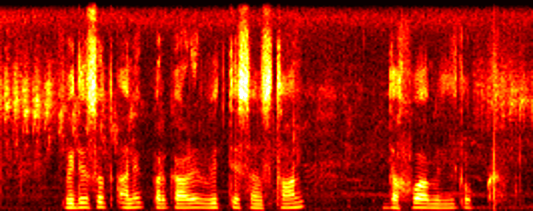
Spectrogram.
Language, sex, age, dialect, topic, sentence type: Magahi, male, 25-30, Northeastern/Surjapuri, banking, statement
